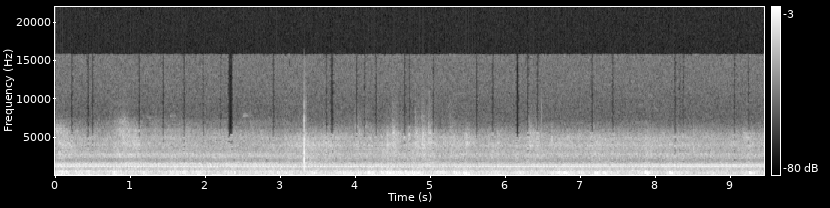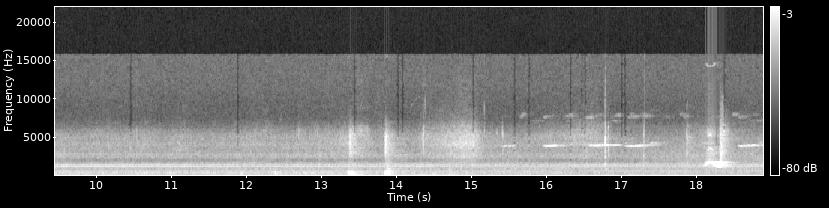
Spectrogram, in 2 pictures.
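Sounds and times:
train wheels rumbling on rails: 0.0 - 18.9
high whine: 15.3 - 18.9.

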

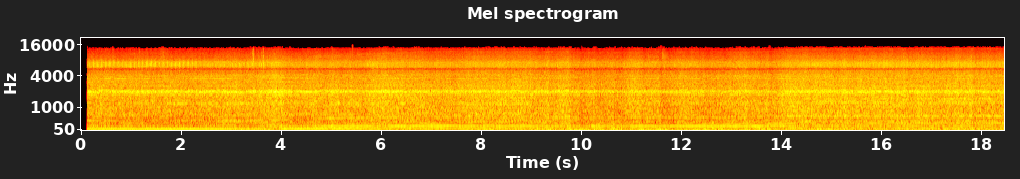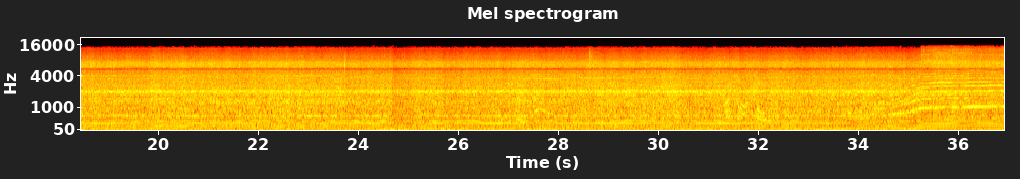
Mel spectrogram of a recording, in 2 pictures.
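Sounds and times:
crane diesel engine under load: 0.1 - 36.9.

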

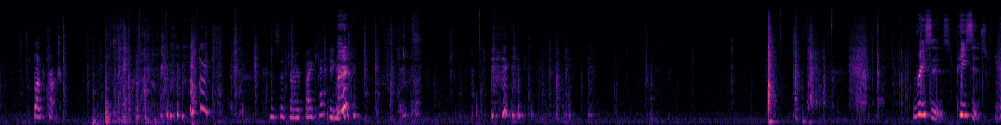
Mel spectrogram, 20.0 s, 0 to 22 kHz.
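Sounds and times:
boy giggling: 2.8 - 4.8, 6.6 - 7.2, 9.8 - 11.9.

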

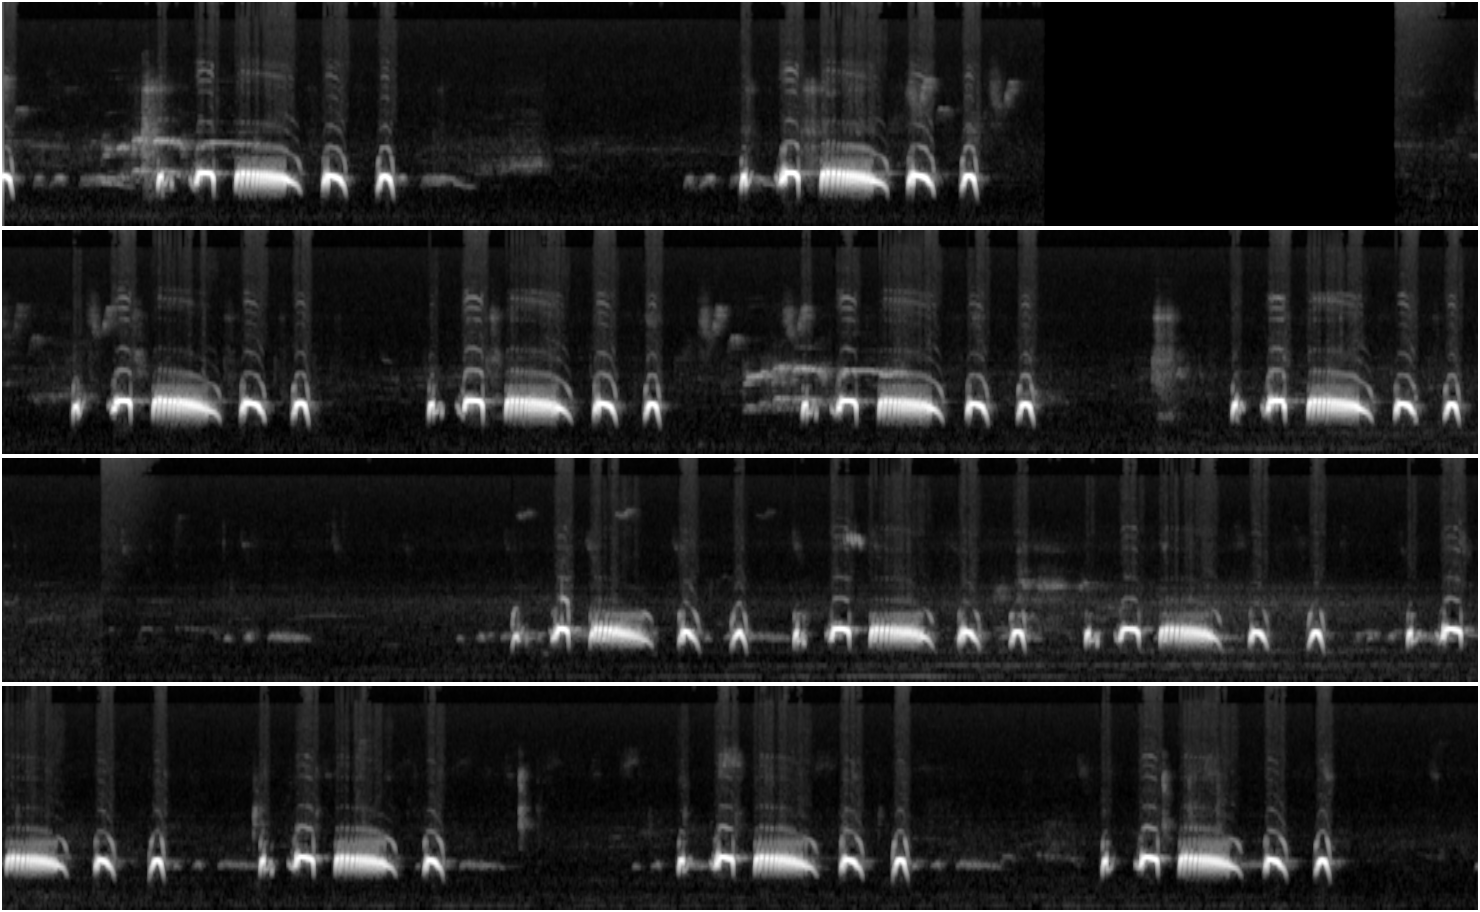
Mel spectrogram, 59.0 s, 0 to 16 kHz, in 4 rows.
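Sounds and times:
dove cooing: 0.0 - 5.5, 6.8 - 10.0, 15.2 - 18.0, 19.0 - 21.5, 22.2 - 25.4, 26.2 - 29.5, 30.9 - 32.8, 34.1 - 49.6, 50.6 - 57.8.

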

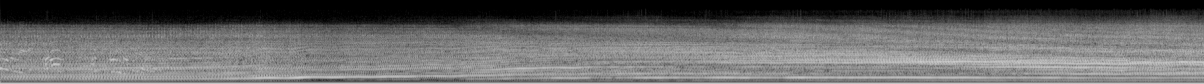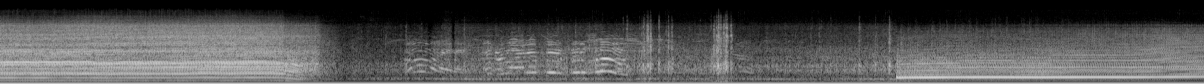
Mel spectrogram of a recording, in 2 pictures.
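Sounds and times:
truck engine at full throttle: 0.0 - 16.0, 16.7 - 24.0.

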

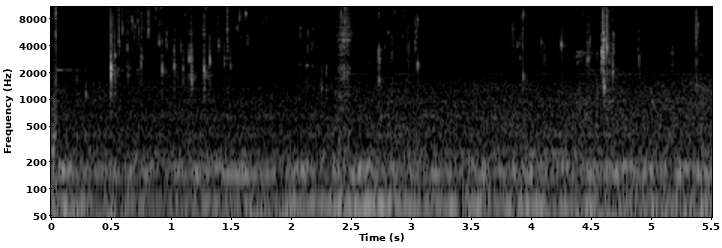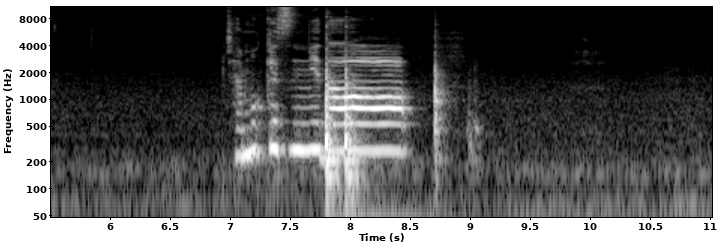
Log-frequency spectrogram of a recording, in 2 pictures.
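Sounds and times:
broth dripping and squishing: 0.0 - 6.0.

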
